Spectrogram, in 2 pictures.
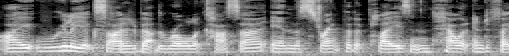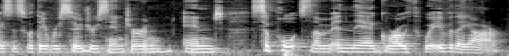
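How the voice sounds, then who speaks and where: A middle-aged woman from New Zealand, an association executive director, appears as a guest in a live conference interview, earnestly listing her experience point after point in a New Zealand accent. Her voice is low and level, at normal speed with few pauses.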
